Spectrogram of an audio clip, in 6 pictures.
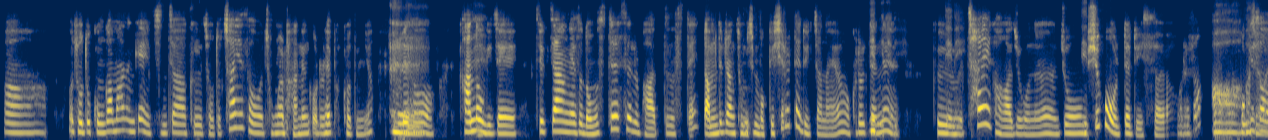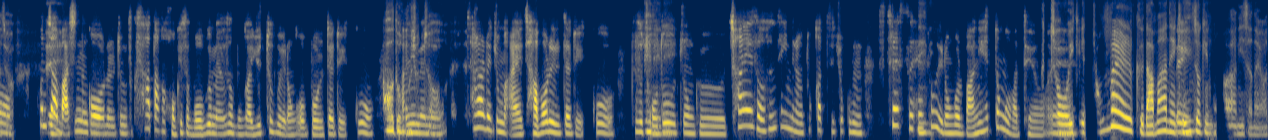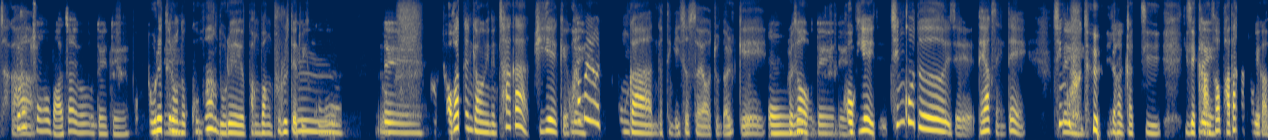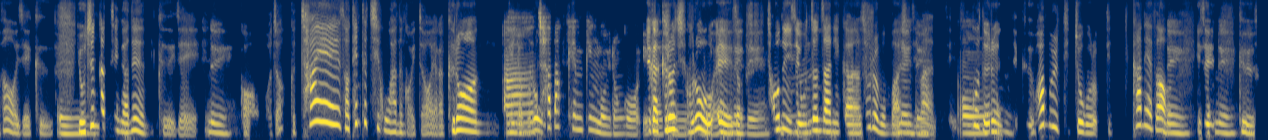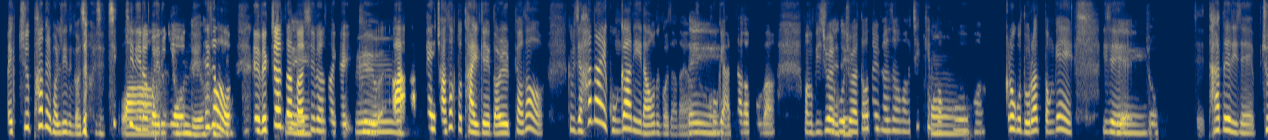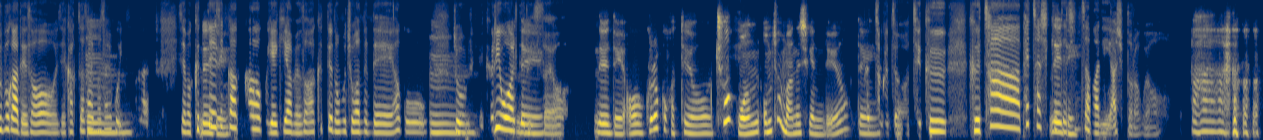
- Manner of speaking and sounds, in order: distorted speech; laughing while speaking: "많은 거를"; other background noise; tapping; laughing while speaking: "친구들이랑"; laughing while speaking: "거죠"; laugh; other noise; laugh
- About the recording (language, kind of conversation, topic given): Korean, unstructured, 스트레스를 풀 때 나만의 방법이 있나요?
